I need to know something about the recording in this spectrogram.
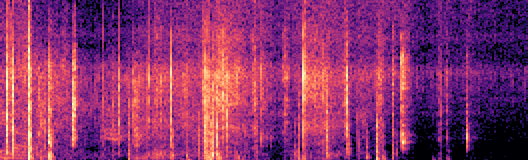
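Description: An arrow is shot from a bow with a sharp twang.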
